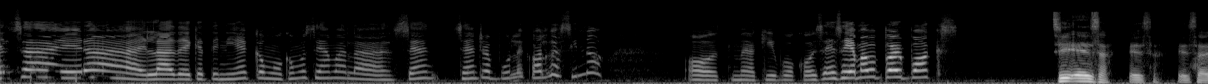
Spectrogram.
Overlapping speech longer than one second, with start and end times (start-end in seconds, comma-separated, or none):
none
